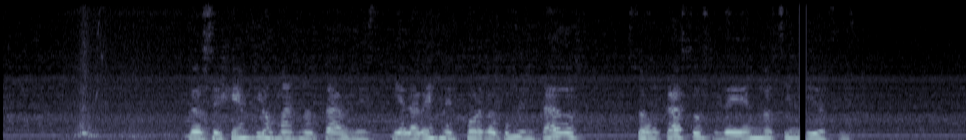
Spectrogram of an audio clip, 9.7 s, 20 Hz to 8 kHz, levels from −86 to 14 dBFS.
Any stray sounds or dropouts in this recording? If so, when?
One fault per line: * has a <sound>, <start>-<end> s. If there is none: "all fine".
* has a whoosh, 0.7-1.5 s
* has a dropout, 8.0-8.1 s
